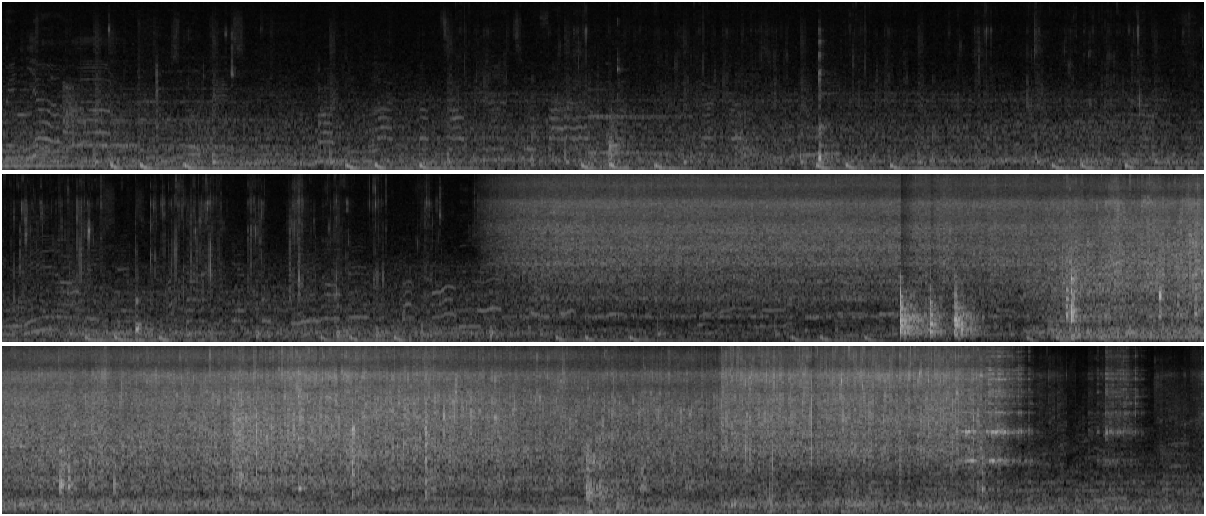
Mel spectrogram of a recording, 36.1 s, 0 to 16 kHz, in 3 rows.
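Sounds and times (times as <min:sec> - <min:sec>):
meat sizzling in a frying pan: 0:16.9 - 0:34.4
utensil knocking and scraping pan: 0:21.0 - 0:25.4, 0:33.3 - 0:35.6.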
